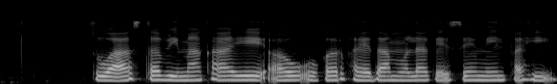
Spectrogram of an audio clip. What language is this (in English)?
Chhattisgarhi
